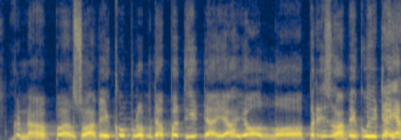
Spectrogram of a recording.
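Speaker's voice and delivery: high, loud tearful wail to God; wife's wailing prayer. Retold or imitated. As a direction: cry out to Allah like a despairing wife. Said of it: "Ngono, ndonga".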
